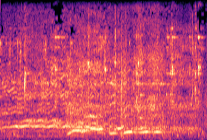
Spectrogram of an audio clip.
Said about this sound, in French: On n'arrête pas un cheval au trot comme ça, ma chère!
